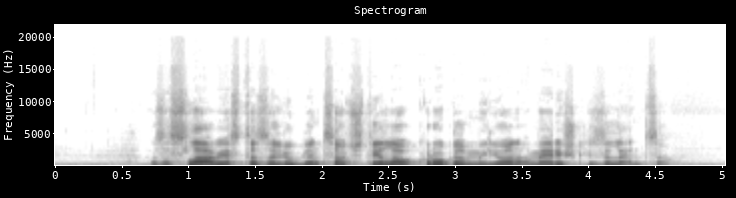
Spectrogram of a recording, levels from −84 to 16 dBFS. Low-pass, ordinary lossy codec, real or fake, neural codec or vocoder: 19.8 kHz; Opus, 32 kbps; real; none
